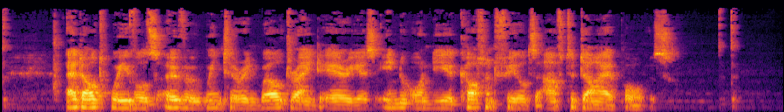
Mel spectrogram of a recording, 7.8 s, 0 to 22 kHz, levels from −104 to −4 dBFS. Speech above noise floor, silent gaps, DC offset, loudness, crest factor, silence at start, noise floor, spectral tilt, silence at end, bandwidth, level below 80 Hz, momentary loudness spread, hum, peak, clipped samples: 31 dB; none; under 0.1%; -19 LUFS; 18 dB; 0 s; -49 dBFS; -3.5 dB/octave; 0.45 s; 17 kHz; -60 dBFS; 10 LU; none; -2 dBFS; under 0.1%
